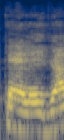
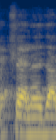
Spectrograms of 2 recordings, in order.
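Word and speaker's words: chalaza: दिखाई दे रहा है, ये कैलेजा कहलाता है, या कुछ लोग इसका चैलेजा भी उच्चारण कर सकते हैं, बट मैं जो है वो कैलेजा ही उच्चारण करता हूं।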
